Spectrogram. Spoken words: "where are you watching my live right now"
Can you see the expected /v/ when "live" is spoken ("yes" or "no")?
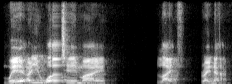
no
